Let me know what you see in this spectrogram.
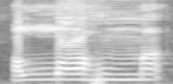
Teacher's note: لام پہ تشدید ہے، کھڑا زبر بھی ہے، سخت بھی ہوگا، اور ایک الف کے برابر کھینچا بھی جائے گا · میم پہ تشدید ہے، اسے سخت پڑھیں گے اور غنہ کریں گے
